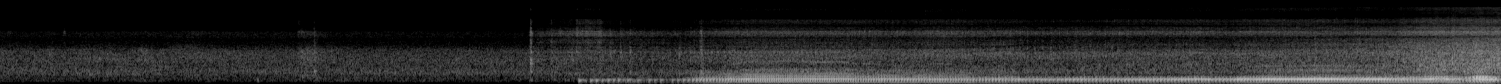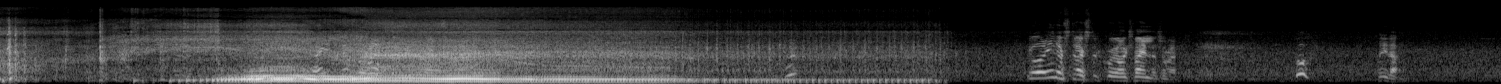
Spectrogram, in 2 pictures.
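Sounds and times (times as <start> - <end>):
motorcycle engine starting and revving: 5.3 - 15.3, 16.0 - 24.5.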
